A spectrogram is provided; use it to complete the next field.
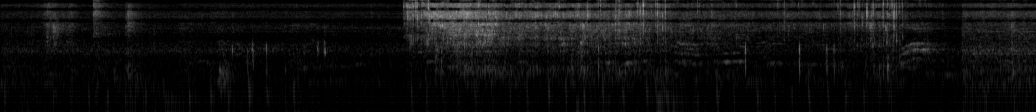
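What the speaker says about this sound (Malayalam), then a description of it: "വെള്ളം ചേർത്ത് കൊടുക്കാം." Water is poured into a pot of prawn rice already holding cinnamon, cloves and cardamom, giving a brief close splashing gush midway through a quieter kitchen background.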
